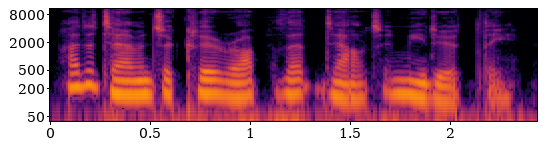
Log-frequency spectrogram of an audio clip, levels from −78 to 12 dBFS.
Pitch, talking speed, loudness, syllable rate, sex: 150 Hz, 195 wpm, -18 LUFS, 6.7 syllables/s, male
